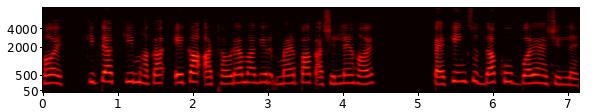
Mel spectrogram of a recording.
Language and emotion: Goan Konkani, neutral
